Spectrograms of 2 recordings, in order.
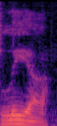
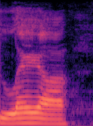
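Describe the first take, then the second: First: The name does not sound like the princess's name. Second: The name sounds like the Star Wars princess's name. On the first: "I think the right way to pronounce it is Leah" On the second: "I keep going to my Star Wars, and it's like Princess Leia"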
